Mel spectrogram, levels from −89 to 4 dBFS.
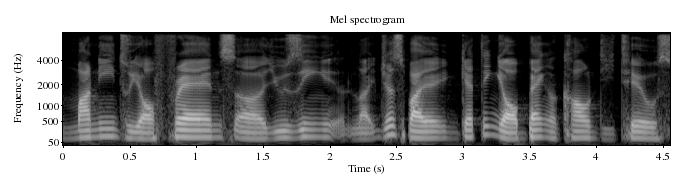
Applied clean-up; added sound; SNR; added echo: none; none; none; none.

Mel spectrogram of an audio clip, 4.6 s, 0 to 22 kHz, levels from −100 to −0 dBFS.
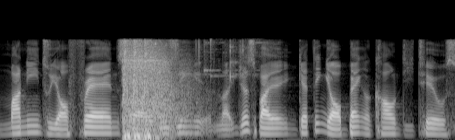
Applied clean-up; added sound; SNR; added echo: none; Gunshot, gunfire; 1 dB; none.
